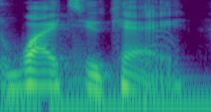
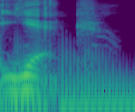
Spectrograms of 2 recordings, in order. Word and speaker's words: YIIK: This game is spelled YIIK, and it's pronounced Y2K, but some like to call it YIIK.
